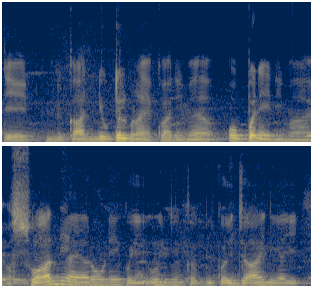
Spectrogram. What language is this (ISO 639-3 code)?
doi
